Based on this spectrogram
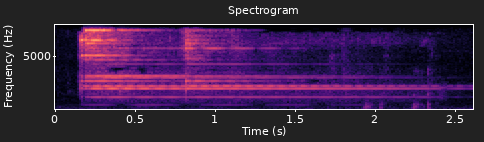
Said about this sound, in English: so we need the bell.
